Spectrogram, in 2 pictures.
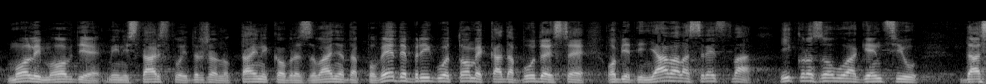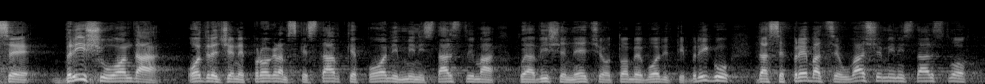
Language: Croatian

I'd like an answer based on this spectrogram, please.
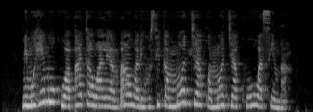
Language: Swahili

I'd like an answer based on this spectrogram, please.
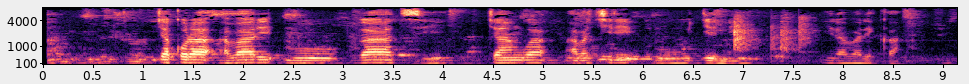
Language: Kinyarwanda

